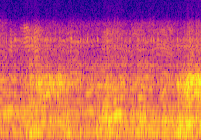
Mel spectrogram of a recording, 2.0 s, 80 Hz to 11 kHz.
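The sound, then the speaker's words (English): A horse whinnies within a dense, continuous wash of commotion as a team of horses pulls a fire engine to a fire in Manchester, England, in 1826; the sound is fairly loud throughout and rises slightly toward the end. “A team of horses pulling the fire engine of the Norwich Union Boys Firehouse.”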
